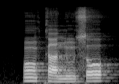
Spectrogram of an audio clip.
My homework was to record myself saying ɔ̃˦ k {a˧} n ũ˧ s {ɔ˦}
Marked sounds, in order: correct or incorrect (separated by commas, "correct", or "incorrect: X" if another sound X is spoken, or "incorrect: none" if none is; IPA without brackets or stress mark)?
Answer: correct, correct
